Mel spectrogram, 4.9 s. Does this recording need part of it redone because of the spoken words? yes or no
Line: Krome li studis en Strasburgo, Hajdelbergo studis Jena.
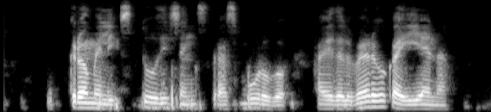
yes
